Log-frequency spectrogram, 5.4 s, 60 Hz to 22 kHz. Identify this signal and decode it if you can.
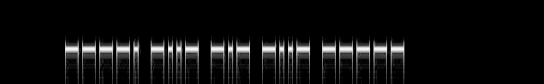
Morse code, heard as a keyed tone, about 29 wpm, 700 Hz. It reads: 9XKX0
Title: Code Groups - 5 Letter:Numbers - 28wpm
